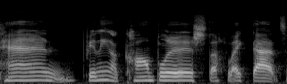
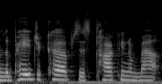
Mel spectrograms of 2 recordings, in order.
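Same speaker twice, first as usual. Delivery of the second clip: ordinary delivery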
